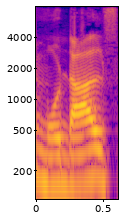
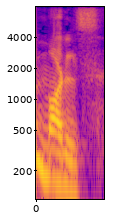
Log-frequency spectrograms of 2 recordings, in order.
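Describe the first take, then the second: First: The second syllable has a full, long vowel. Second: The second syllable has a short, reduced vowel. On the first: The speaker calls it wrong. "गलत pronounce करते हैं, मोडाल्स बोलते हैं" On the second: The speaker calls it right. "Correct pronunciation है मॉडल्स"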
